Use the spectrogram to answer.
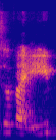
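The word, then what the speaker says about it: Hawaiʻi: to pronounce it is hawaii because in the hawaiian alphabet w's are pronounced in the v sound and so vi for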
